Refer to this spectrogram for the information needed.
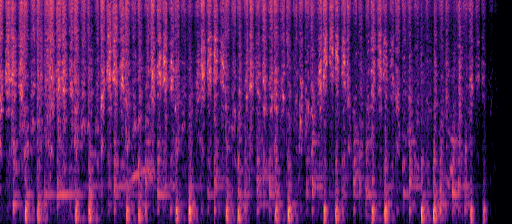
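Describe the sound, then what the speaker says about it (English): A scraper instrument is raked in a rake-and-scrape rhythm, steady rasping strokes repeating quickly and loudly for about ten seconds, then stopping abruptly. "Then you must hold your scraper up and down, and it gives you a different rhythm."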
